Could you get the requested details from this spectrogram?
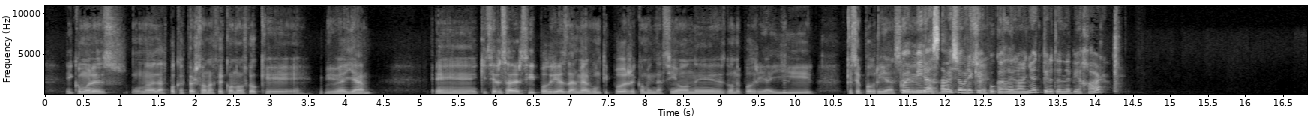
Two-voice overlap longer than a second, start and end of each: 11.4-12.6

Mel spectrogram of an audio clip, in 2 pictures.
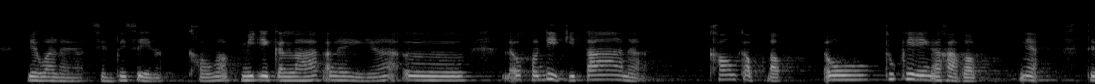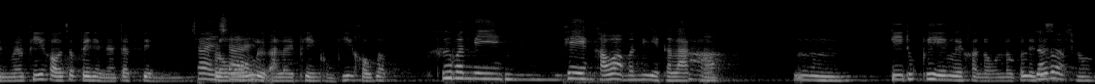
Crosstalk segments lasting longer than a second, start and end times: none

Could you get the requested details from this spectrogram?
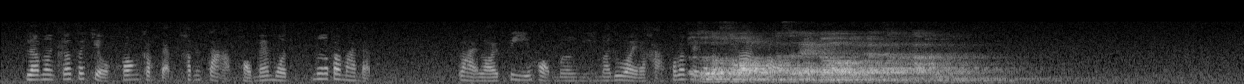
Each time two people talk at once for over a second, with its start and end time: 6.9-8.2

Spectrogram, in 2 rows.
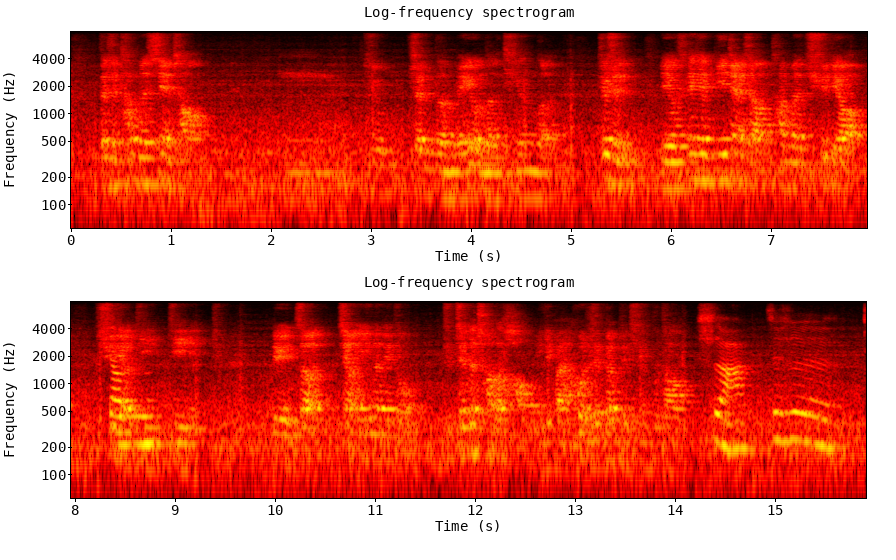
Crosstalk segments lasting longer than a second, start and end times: none

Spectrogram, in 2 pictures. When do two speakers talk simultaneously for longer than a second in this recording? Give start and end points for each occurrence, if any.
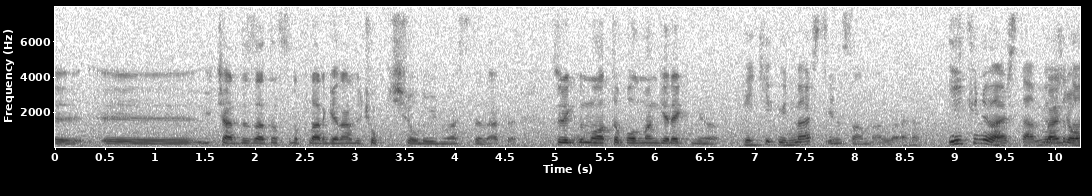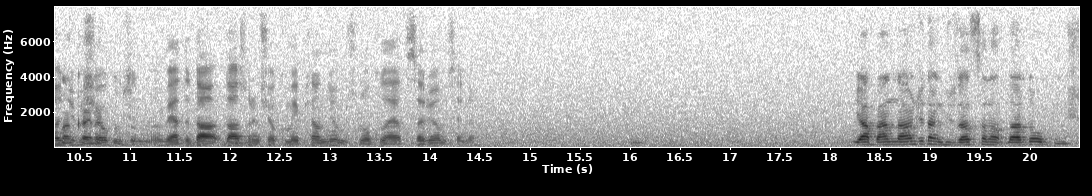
9.9-11.1

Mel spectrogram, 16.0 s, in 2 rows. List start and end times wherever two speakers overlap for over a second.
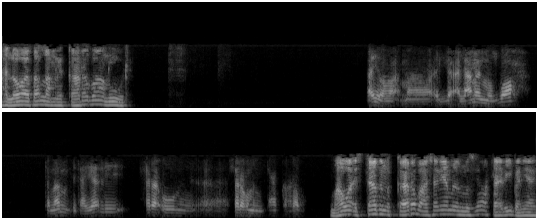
none

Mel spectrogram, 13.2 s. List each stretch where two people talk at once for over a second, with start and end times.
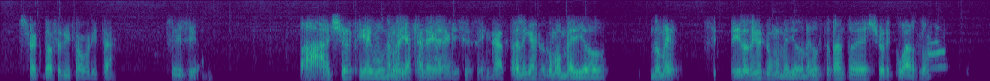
4.7-6.1

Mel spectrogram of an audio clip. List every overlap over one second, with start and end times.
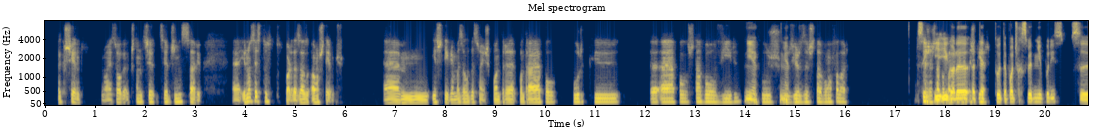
17.5-18.8

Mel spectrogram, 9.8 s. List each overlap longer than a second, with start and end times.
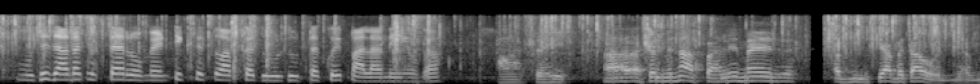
none

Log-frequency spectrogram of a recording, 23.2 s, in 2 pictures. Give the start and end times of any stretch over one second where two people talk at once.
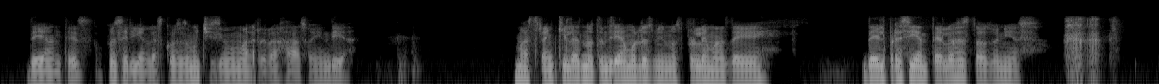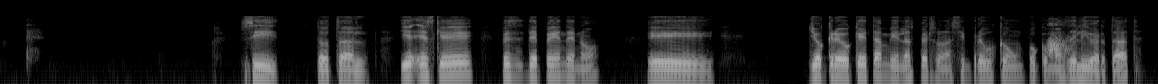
none

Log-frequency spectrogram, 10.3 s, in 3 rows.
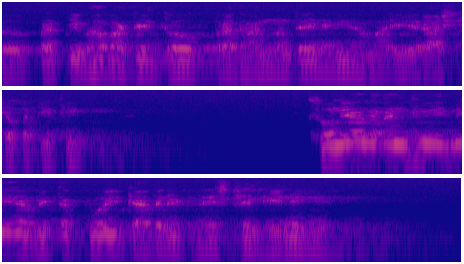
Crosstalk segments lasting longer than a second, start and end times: none

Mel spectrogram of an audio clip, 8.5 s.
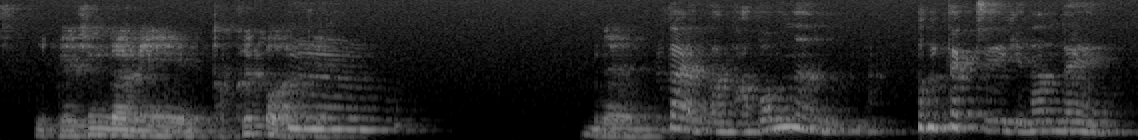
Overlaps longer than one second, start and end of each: none

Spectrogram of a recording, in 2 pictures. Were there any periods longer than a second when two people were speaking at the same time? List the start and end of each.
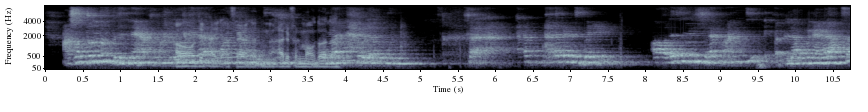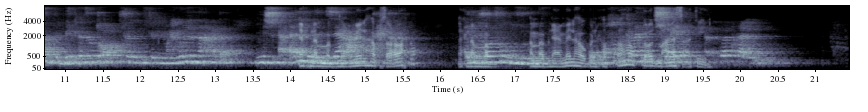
1.7-3.2, 14.2-15.4, 18.0-19.2

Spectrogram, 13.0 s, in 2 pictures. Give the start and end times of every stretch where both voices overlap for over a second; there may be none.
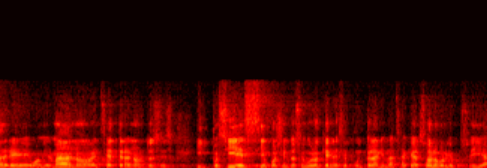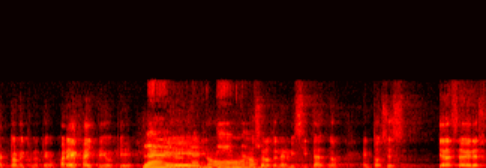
8.7-10.0

